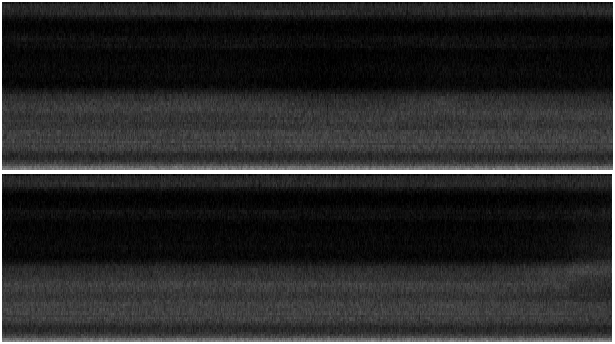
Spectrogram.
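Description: Jet airliner cabin noise in flight: a steady, even low drone of engines and rushing air, heard from inside the cabin.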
